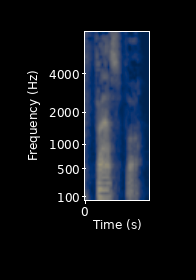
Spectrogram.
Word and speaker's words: FAFSA: will sign up for FAFSA that's how it's pronounced I don't know where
